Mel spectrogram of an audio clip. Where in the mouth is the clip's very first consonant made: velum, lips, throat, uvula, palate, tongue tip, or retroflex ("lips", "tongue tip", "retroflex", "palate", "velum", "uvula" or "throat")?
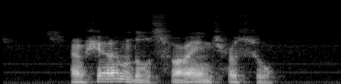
lips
